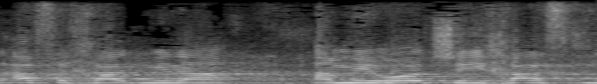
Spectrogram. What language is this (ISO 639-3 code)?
heb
